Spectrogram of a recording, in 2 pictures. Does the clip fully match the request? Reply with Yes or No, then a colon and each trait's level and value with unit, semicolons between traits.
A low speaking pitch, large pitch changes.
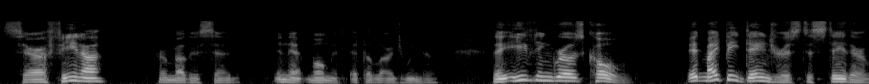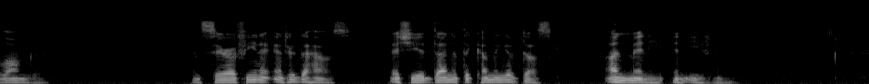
Yes: low, 100 Hz; wide, 6.6 semitones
